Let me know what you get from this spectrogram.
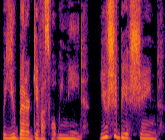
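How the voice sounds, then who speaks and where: A woman's voice: mid-range voice, moderate pace, darkish tone, dry recording, clean studio sound, natural voice. An actress voicing a plucky, principled young woman reporter, a video game companion with sassy, earnest, slangy banter. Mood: indignant.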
